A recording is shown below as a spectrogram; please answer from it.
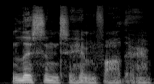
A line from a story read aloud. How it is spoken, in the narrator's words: Paul said in a low voice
